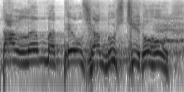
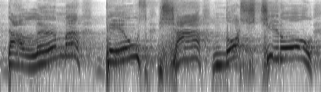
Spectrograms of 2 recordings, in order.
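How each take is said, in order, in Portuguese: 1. Ela é falada em ritmo normal. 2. Ela é falada muito devagar.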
